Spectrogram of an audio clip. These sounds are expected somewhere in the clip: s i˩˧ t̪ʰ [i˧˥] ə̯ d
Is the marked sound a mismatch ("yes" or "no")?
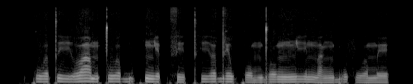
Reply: no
